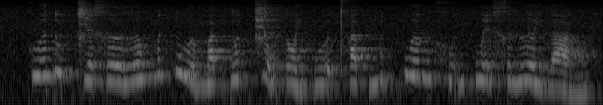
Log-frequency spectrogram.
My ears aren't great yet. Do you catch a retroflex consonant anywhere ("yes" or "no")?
no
